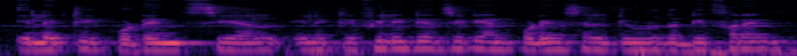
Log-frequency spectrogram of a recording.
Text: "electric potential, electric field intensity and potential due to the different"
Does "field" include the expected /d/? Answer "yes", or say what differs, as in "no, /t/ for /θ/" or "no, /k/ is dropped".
no, /d/ is dropped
